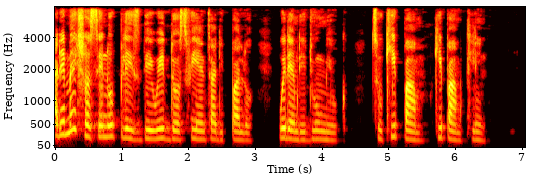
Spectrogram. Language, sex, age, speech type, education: Nigerian Pidgin, female, 15-29, spontaneous, tertiary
